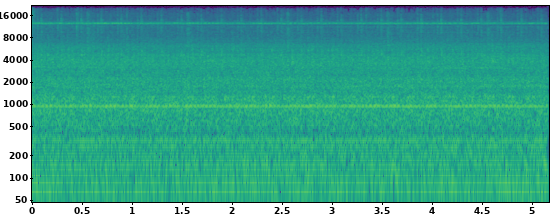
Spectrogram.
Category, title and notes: Sound effects > Vehicles
A bus idling in Tampere, Finland. Recorded with OnePlus Nord 4.
bus, vehicle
